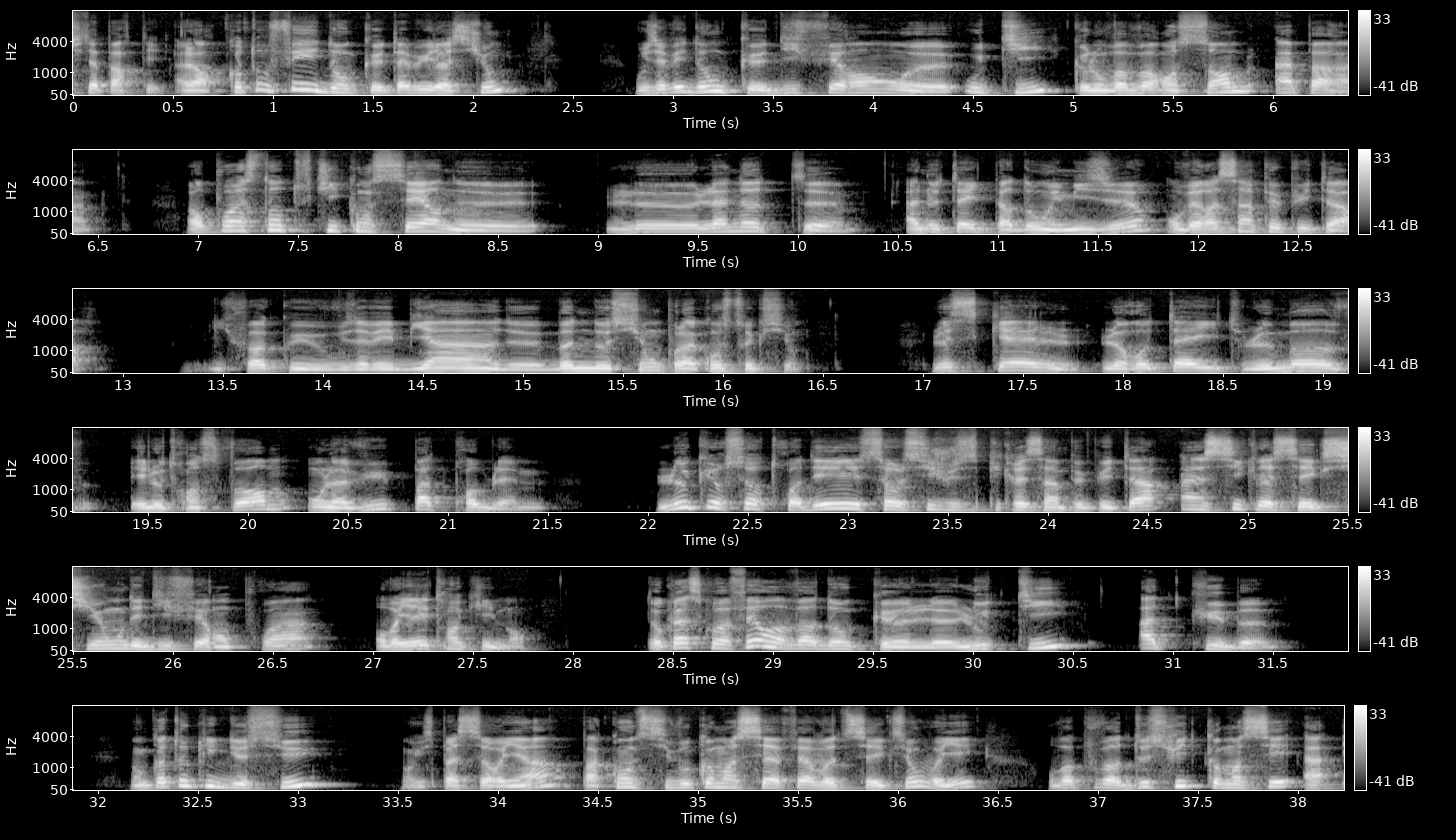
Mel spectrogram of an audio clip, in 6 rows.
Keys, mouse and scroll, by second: 32.2 click, 34.2 click, 36.5-38.2 middle drag.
